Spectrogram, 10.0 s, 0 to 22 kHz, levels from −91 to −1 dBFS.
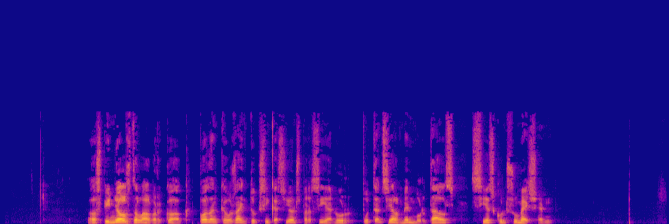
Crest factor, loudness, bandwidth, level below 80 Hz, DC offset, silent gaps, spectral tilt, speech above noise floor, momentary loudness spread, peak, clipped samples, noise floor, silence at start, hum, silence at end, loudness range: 24 dB; -26 LUFS; 11.5 kHz; -66 dBFS; under 0.1%; none; -4.5 dB/octave; 55 dB; 14 LU; -2 dBFS; under 0.1%; -80 dBFS; 1.35 s; none; 1.8 s; 5 LU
